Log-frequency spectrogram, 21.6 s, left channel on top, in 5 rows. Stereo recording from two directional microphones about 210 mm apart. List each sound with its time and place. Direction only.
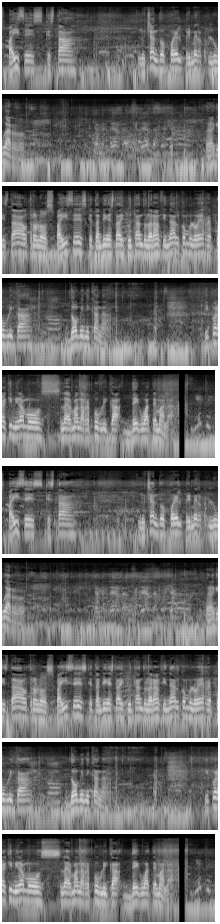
0.1 s speech: 5° left (ahead or behind)
2.8 s speech: centre (ahead or behind)
8.4 s speech: 5° right (ahead or behind)
16.3 s music: 25° right (ahead or behind)
17.0 s speech: 5° right (ahead or behind)
18.0 s speech: 15° left (ahead or behind)
18.5 s speech: centre (ahead or behind)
